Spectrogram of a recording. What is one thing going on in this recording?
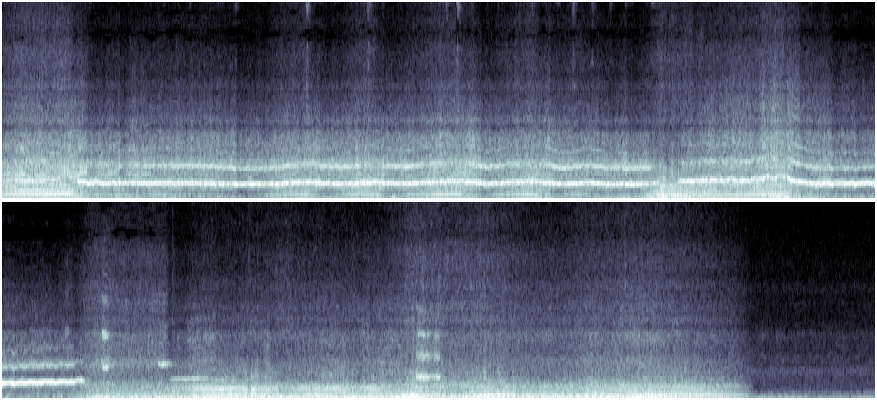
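A car engine roars hard.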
